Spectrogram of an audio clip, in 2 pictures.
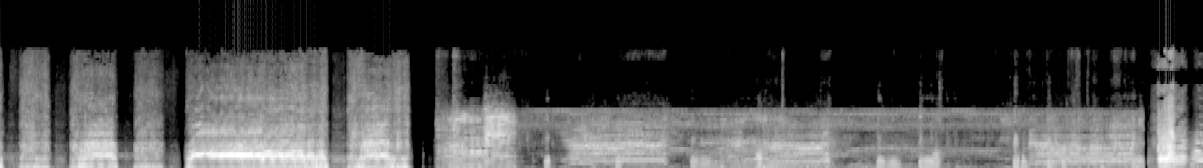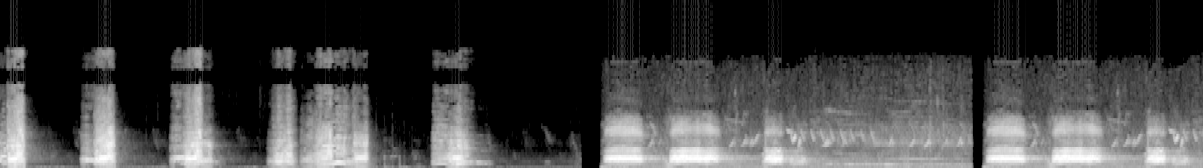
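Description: A horse neighing and whinnying in loud calls over the first five seconds, then a run of other animal calls, including a domestic goose honking in short repeated calls in the middle stretch. Near the end come louder harsh bird calls in a series.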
